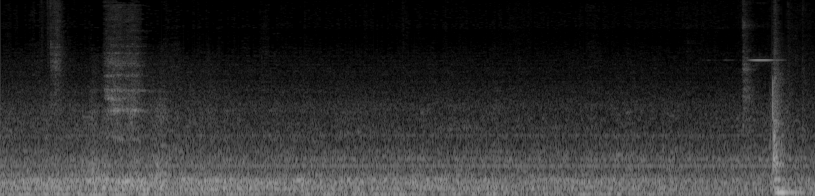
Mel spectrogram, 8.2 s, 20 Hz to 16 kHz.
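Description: KiHa 54 diesel railcar running along the track, heard from inside its rear cab. The rumble gets gradually quieter, with a brief high wheel squeal about a second in and a short sharp knock near the end.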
